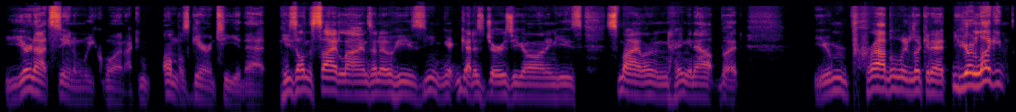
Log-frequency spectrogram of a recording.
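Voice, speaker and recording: A man's voice: brisk, no echo, clean studio sound. A man hosting a postgame sports call-in radio show, talking players and taking calls. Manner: animated, pitches the phone number.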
